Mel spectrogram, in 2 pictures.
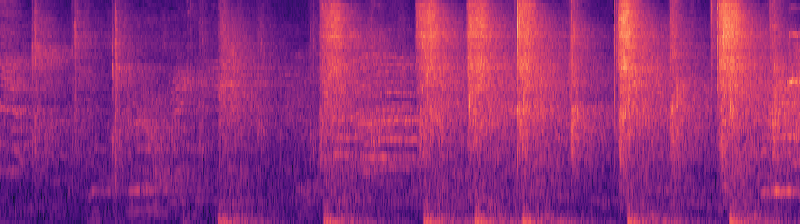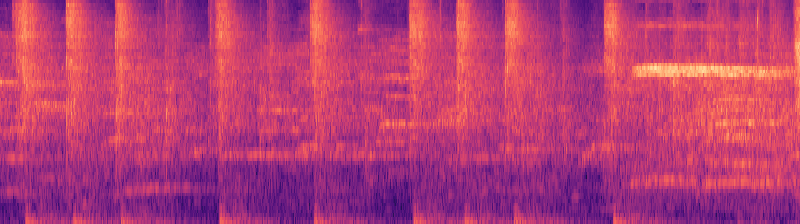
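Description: Handball game sounds: a steady run of thuds, two or three a second, with shouting voices over them. Near the end comes a long referee's whistle blast, calling an offensive foul.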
